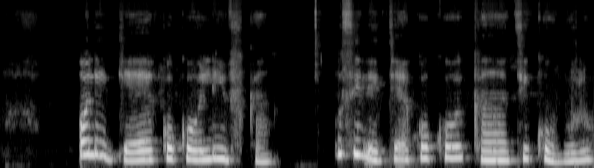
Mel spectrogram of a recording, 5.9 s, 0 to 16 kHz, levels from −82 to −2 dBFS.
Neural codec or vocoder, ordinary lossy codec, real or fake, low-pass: vocoder, 48 kHz, 128 mel bands, Vocos; Opus, 32 kbps; fake; 14.4 kHz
